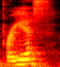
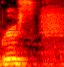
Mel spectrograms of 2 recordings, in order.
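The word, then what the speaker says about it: Breus: of when Dr Michael Bruce it's spelled b Ru s so it looks like braus but he pronounces it Bruce I I read this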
